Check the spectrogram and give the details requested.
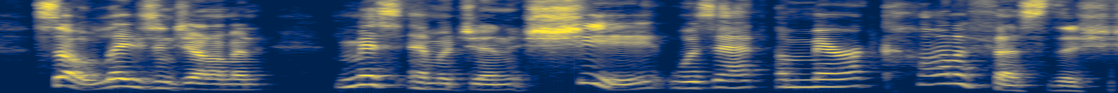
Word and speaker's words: Imogen: Imogen, is that how you say it?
